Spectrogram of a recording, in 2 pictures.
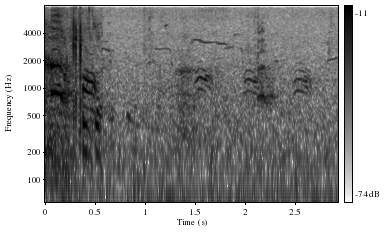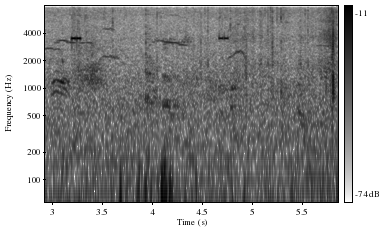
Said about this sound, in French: Chaque fois que vous entendez ça, c'est les aigles qui se battent. C'est cri, aigu.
